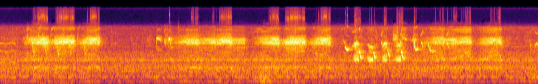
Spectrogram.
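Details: A myna gives repeated bouts of loud, hoarse squawking, broken by a burst of rapid, varied whistles and chattering clicks.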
